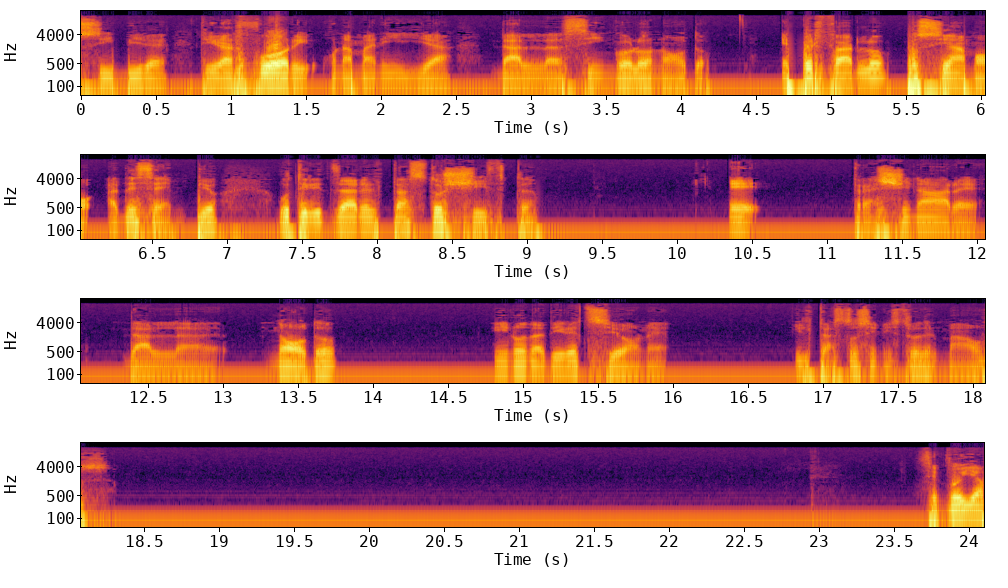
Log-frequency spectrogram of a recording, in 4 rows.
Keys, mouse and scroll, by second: 14.9-18.5 shift+drag.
